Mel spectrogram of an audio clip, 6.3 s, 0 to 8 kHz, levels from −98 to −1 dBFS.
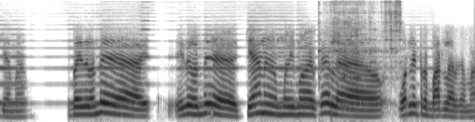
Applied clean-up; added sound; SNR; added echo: neural mask model RNNoise.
